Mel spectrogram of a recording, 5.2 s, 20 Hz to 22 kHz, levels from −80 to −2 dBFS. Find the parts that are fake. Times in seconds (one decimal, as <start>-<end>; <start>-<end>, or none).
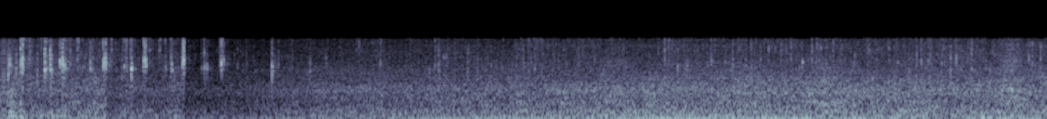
none

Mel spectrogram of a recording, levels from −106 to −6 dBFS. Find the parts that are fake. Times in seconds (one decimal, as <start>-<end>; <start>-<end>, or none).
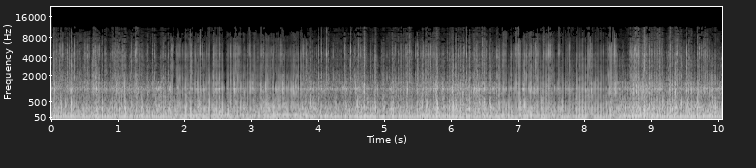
1.8-3.8; 6.7-8.5

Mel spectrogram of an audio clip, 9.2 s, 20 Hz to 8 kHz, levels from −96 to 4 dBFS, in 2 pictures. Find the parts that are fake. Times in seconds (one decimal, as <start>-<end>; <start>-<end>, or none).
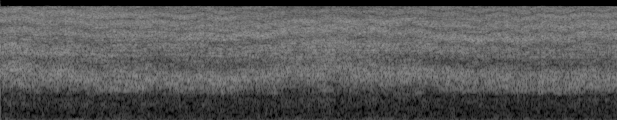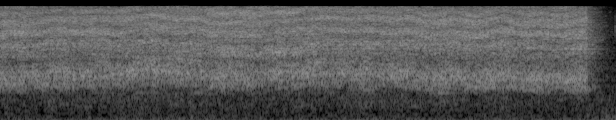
none

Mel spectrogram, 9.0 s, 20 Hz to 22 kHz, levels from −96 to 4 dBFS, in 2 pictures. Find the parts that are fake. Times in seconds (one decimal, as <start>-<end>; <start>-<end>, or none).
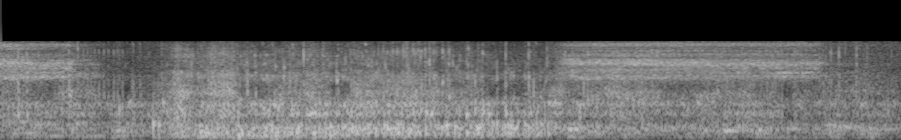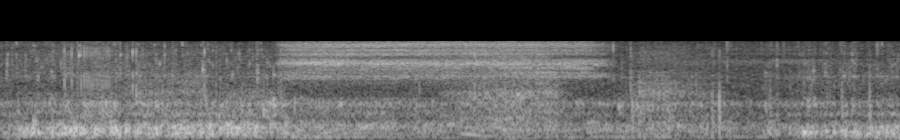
0.7-4.0; 7.8-8.5

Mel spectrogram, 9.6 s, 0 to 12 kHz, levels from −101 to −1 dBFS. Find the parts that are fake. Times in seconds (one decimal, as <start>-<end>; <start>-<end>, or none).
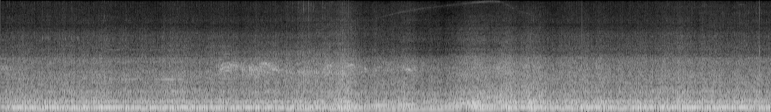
0.0-0.8; 2.7-3.7

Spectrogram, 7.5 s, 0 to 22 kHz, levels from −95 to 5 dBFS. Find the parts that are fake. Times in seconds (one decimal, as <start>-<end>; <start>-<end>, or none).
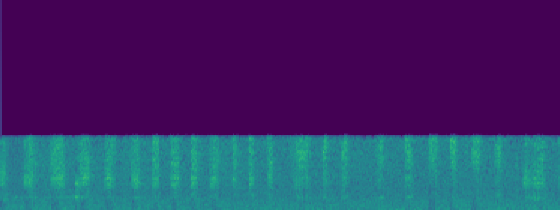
1.6-2.1; 2.8-3.3

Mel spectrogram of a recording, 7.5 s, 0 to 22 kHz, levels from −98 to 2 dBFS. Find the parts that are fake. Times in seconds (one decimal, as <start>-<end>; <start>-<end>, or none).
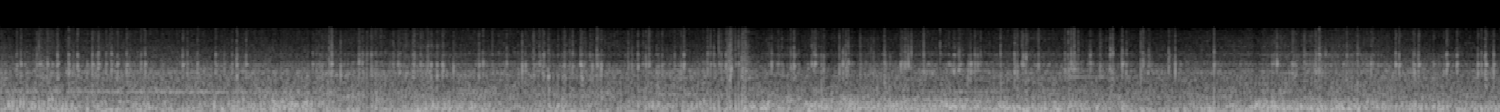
1.6-3.3; 3.8-6.9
